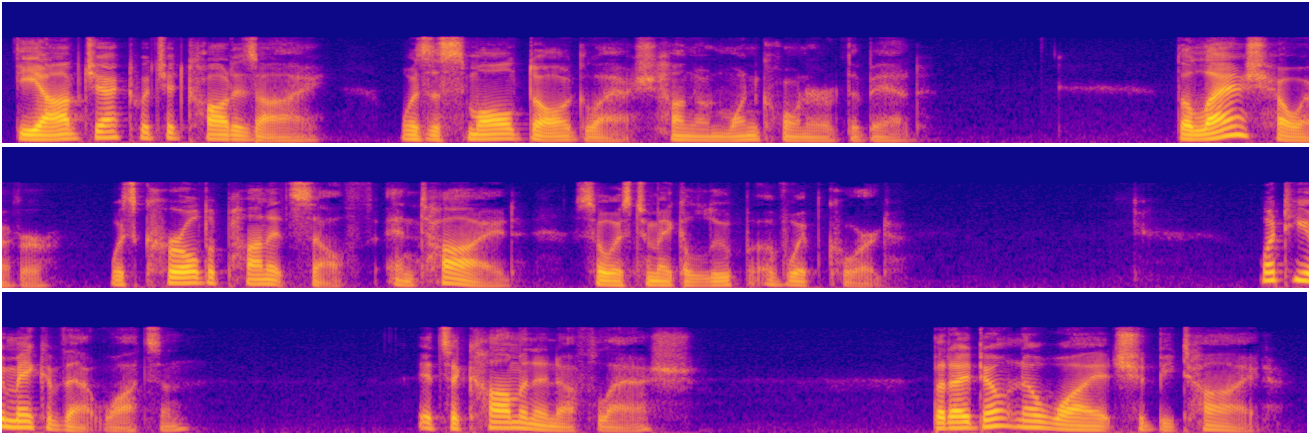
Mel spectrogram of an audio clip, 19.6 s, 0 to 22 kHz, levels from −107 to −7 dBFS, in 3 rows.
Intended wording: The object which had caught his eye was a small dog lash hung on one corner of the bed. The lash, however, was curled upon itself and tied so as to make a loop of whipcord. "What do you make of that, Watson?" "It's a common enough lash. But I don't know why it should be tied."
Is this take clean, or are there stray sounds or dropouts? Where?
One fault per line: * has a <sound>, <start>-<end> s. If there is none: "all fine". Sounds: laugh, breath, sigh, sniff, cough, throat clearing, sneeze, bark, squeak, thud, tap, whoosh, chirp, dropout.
all fine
